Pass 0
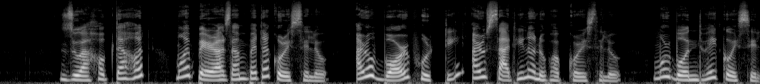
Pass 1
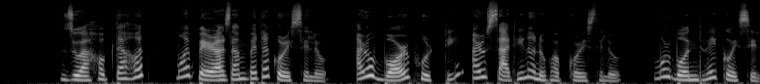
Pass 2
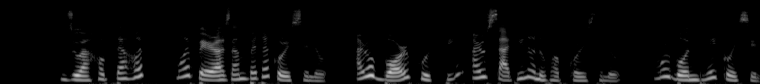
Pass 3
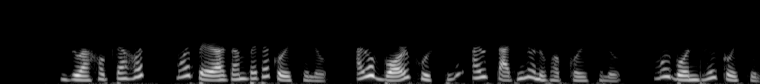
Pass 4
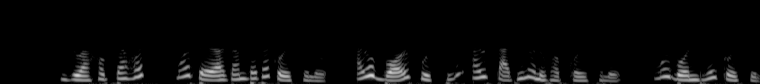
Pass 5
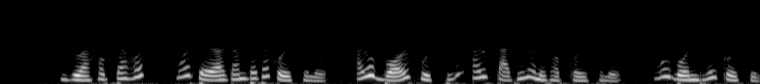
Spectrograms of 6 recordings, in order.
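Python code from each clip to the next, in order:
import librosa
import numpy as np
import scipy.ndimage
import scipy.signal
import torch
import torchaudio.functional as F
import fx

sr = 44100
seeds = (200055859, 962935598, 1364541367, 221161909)

y1 = fx.band_widen(x, sr, depth_pct=40)
y1 = y1 * librosa.db_to_amplitude(-8.5)
y2 = fx.spectral_expand(y1, sr, expansion=1.5)
y2 = y2 * librosa.db_to_amplitude(-3.5)
y3 = scipy.signal.sosfilt(scipy.signal.butter(12, 1900.0, 'lowpass', fs=sr, output='sos'), y2)
y3 = y3 * librosa.db_to_amplitude(9.0)
y4 = scipy.signal.sosfilt(scipy.signal.cheby1(2, 1.0, 620.0, 'lowpass', fs=sr, output='sos'), y3)
y4 = y4 * librosa.db_to_amplitude(-5.5)
y5 = fx.low_shelf(y4, sr, hz=460.0, db=10.5)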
